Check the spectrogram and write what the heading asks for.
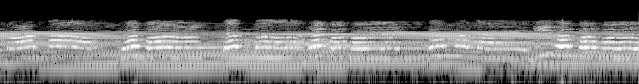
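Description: A small child singing a melody in short phrases over the steady held chords of a harmonium.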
